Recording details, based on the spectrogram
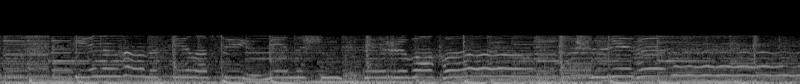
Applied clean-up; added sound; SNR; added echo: none; none; none; none.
